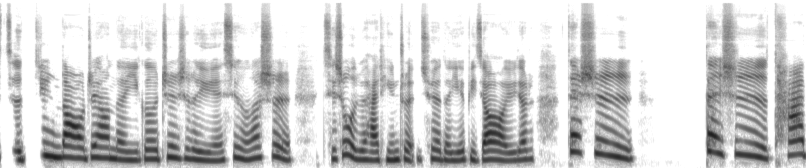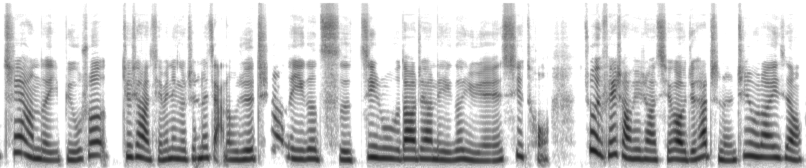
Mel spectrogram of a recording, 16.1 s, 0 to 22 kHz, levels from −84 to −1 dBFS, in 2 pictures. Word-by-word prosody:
词 205 -1 -5
进 300 -4 +2
到 260 -2 +5
这 265 +3 -1
样 250 -1 +2
的 210 -2 -1
一 195 - -3
个 220 +2 -2
正 250 +3 -1
式 235 - -4
的 215 -2 -1
语 195 - -2
言 185 +1 -4
系 255 - -4
统， 220 -2 -1
它 245 - -1
是 260 -6 -3 0.3
其 225 - -6
实 325 - -2
我 295 -5 +2
觉 215 - -2
得 210 - -1
还 195 0 +2
挺 200 0 -1
准 210 -2 -3
确 220 +1 -4
的， 195 -2 -3
也 190 +2 -2
比 205 - -4
较 200 0 +3
有 185 - -6
价值。 210 +2 -4 0.3
但 395 -1 +2
是 310 - 0 0.7
但 390 -4 +3
是 310 -6 0
它 320 +6 +1
这 380 +5 -4
样 285 -10 +3
的 215 - 0 0.2
比 205 - -4
如 200 +2 -1
说 305 +6 0
就 275 - -1
像 260 -4 +3
前 205 -1 -5
面 210 - 0
那 235 - +2
个 225 - +1
真 230 +3 -4
的 250 - +2
假 255 - -2
的， 210 - -5
我 205 - -1
觉 205 - +1
得 215 - +4
这 225 - -6
样 390 - -2
的 245 - -4
一 220 - +1
个 225 +1 +1
词 205 -1 -2
进 260 +6 +1
入 235 -2 +1
到 225 0 +6
这 225 - -2
样 225 -1 +3
的 215 - +1
一 195 -1 -1
个 215 +3 -1
语 205 -3 0
言 180 +1 -3
系 285 +5 -2
统， 300 +3 -9 0.3
就 450 -2 +2
会 380 - +6
非 315 +3 +2
常 260 -7 +4
非 225 -1 +1
常 215 -1 +2
奇 210 +1 -3
怪， 215 - +5
我 205 - +5
觉 200 - -1
得 225 - -1
它 290 - +6
只 275 - -4
能 195 -1 -1
进 300 +9 -1
入 285 - +3
到 265 -1 +3
一 260 - +1
种， 245 -2 0
225 Hz, 350 characters per minute, -20 LUFS, 205-275 Hz, 0.7 s, 到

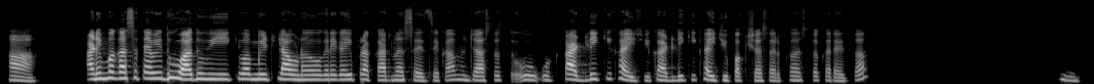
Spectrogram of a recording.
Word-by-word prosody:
हां. 185 -5 0 0.5
आणि 245 +2 +7
मग 285 +2 +4
असं 285 +3 +5
त्यावेळी 280 -1 +3
धुवा-धुवी 245 -3 +5
किंवा 250 -1 +1
मीठ 240 -1 0
लावणं 225 -3 +3
वगैरे 220 0 -3
काही 225 0 -1
प्रकार 200 -4 -2
नसायचे 190 -4 -6
का? 195 +4 -6
म्हणजे 205 -3 -7
असं 190 +2 -3 0.2
ऊ 205 -1 -5 0.2
काढली 230 -1 +5
की 260 - -10
खायची, 185 - -1
काढली 195 -2 -1
की 215 - -11
खायची, 200 -4 -2
पक्ष्यासारखं 175 0 -7
असं 190 0 -12
करायचं? 175 - -8 2.0
हं. 180 -6 -11
210 Hz, 150 wpm, -23 LUFS, 190-240 Hz, 2.0 s, आणि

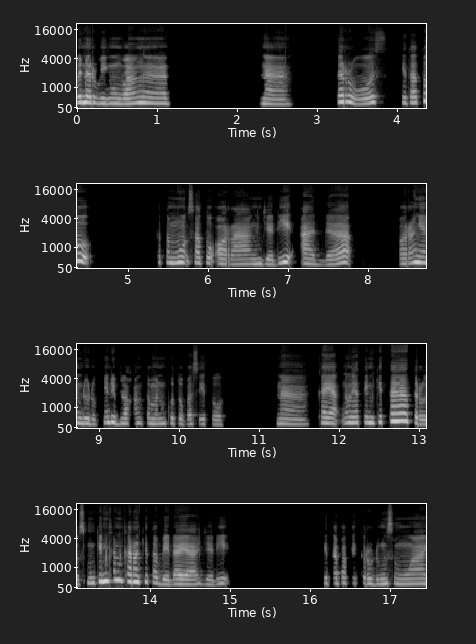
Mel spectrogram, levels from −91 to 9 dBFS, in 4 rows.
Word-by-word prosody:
benar, 285 0 +8
bingung 235 0 -2
banget. 245 -1 0 1.1
Nah, 215 -2 -4 0.6
terus 285 -4 +2 0.3
kita 270 +1 -3
tuh 365 +7 +5 0.8
ketemu 275 0 0
1 260 -2 -5
orang, 220 0 -5
jadi 245 +8 +1 0.2
ada, 220 +4 -3 0.6
orang 245 +5 +3
yang 260 - 0
duduknya 235 +1 -4
di - - +4
belakang 235 +1 -8
temanku 235 0 -7
tuh 225 - -8
pas 215 +1 -10
itu. 210 -2 -12 0.7
Nah, 215 -2 -7
kayak 255 -3 -1
ngeliatin 270 +1 0
kita 350 +6 +6
terus, 205 -10 -4
mungkin 260 +7 +7
kan 400 - +5
karena 325 -2 +7
kita 300 -3 -6
beda 215 -1 -3
ya, 215 -1 +2
jadi 215 +3 -9 1.2
kita 245 0 -8
pakai 250 0 -11
kerudung 230 -2 -5
semua 225 0 -5
235 Hz, 125 wpm, -25 LUFS, 220-270 Hz, 1.2 s, benar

